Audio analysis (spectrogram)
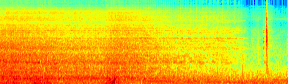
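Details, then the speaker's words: Stunner X eBike hydraulic disc brakes after replacing fluid-contaminated pads: smooth slow stop, road and wind noise fading with no squeal. "go no squeal that was it that's all we needed just to replace that one part replace those pads problem solved"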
